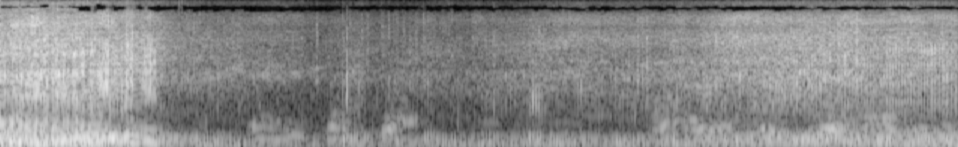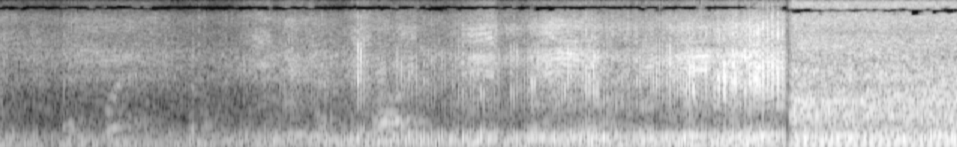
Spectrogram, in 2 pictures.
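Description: Dirt bikes drone far off across open ground.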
